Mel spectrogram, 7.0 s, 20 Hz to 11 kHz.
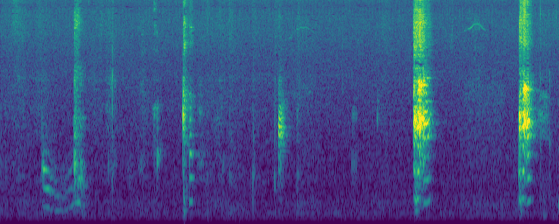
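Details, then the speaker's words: A 19-week-old infant makes short, deliberate cough-like bursts between soft vocal sounds: a voluntary, fake cough, not illness. "fake coughing, you faker."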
